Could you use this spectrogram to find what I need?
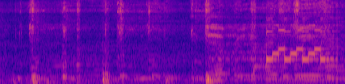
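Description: A telephone ringtone in an office plays a short melodic pattern of high electronic beeps near the end, after a few sharp clicks.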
